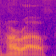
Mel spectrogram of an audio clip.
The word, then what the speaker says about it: Herro: I think that's how you pronounce his name, Herro.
